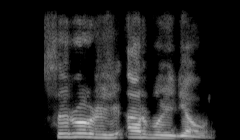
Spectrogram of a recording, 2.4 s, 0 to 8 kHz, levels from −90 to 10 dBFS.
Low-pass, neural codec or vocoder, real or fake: 7.2 kHz; codec, 24 kHz, 3.1 kbps, DualCodec; fake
